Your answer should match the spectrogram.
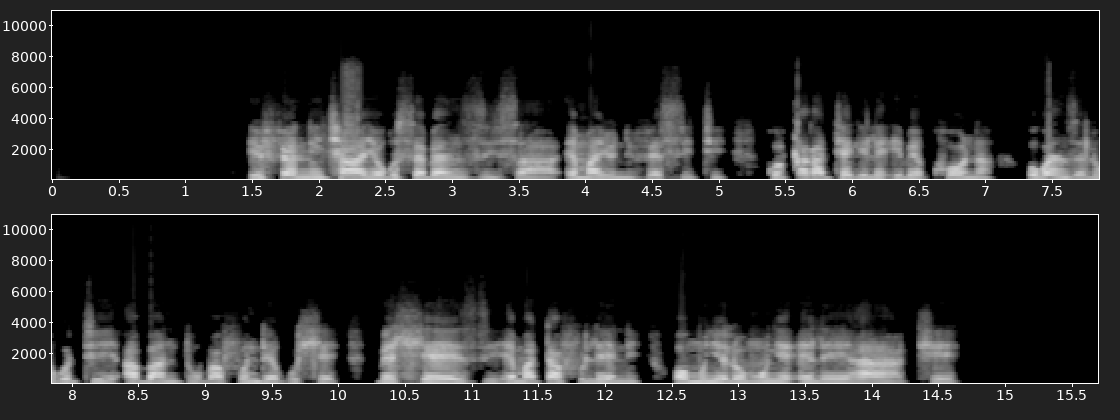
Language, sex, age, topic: North Ndebele, male, 50+, education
